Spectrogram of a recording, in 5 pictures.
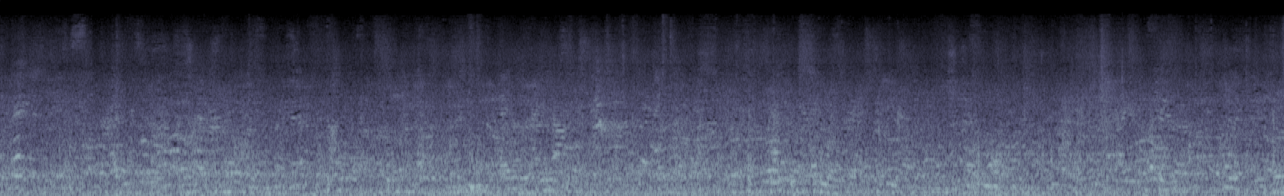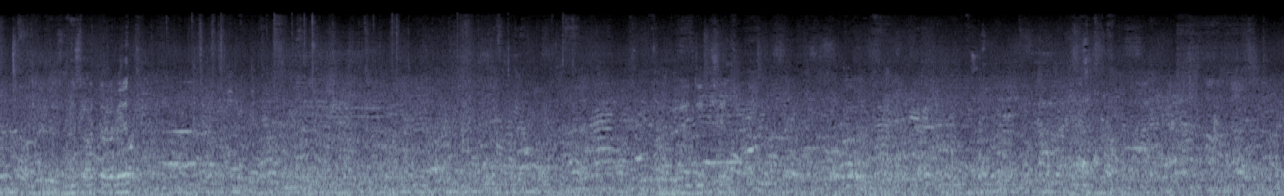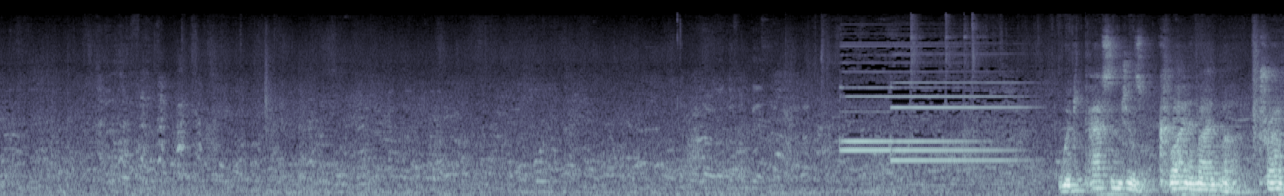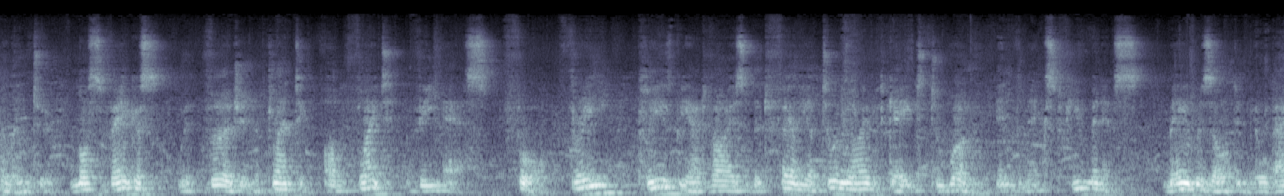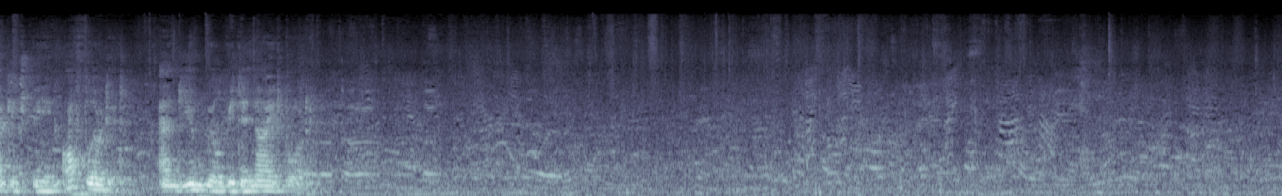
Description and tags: Gatwick Airport waiting area crowd noise and announcement
Waiting area at Gatwick Airport and announcement.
